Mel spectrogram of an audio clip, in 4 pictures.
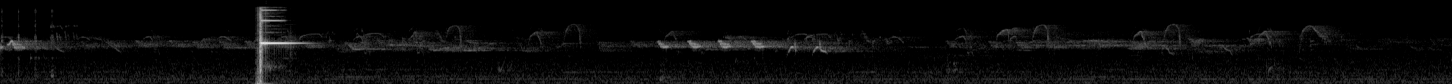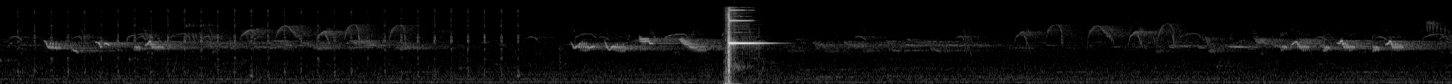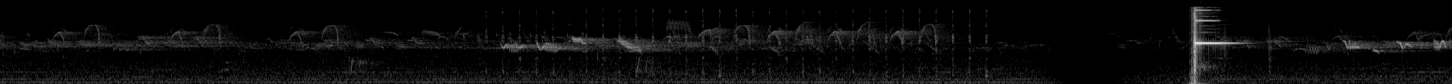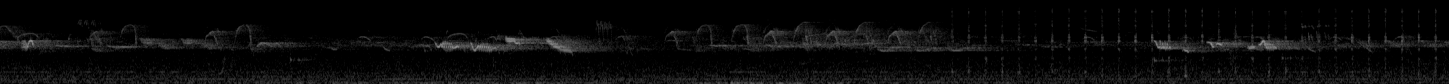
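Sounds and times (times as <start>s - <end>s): small birds chirping: 0.0s - 58.0s
loud ringing chime: 2.6s - 3.1s, 21.8s - 22.3s, 41.0s - 41.5s.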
